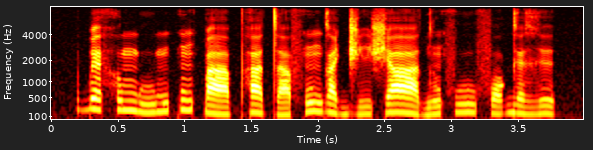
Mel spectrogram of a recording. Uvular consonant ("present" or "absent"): absent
